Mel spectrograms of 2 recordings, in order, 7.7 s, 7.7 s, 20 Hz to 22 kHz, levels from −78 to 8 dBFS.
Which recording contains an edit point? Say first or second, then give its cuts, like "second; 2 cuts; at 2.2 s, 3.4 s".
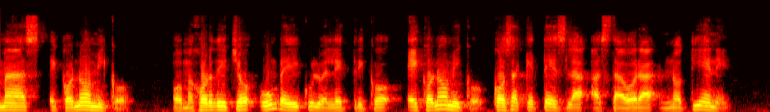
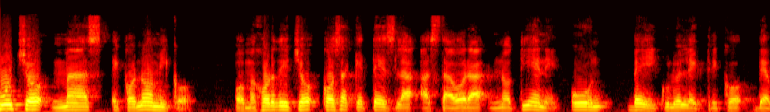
second; 2 cuts; at 3.2 s, 5.7 s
